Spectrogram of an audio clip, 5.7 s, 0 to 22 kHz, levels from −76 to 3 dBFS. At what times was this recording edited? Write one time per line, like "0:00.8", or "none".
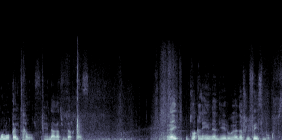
none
